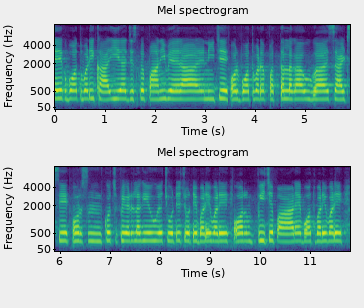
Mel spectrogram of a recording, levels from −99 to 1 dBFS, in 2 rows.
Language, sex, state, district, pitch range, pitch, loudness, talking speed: Hindi, female, Chhattisgarh, Bastar, 250-260 Hz, 255 Hz, -13 LUFS, 190 wpm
